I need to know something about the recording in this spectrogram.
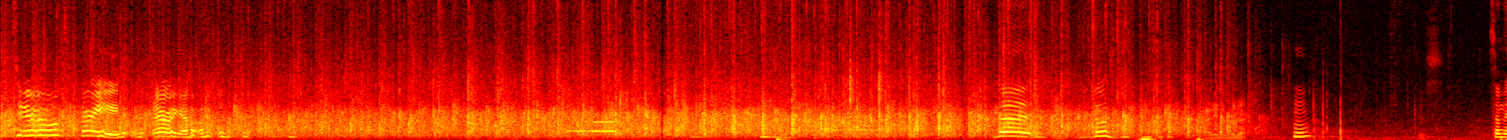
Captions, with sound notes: One, two, three, there we go (laughs). (audience applauding) The. Hmm?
